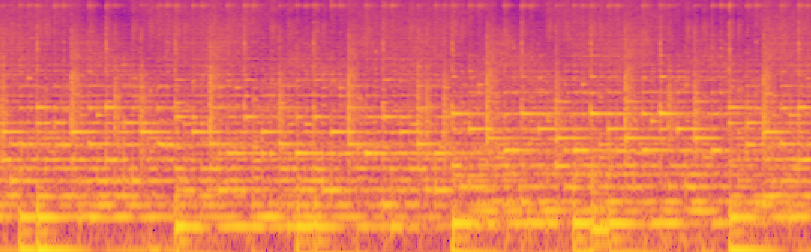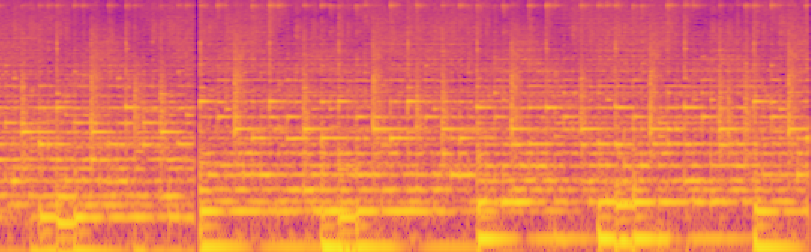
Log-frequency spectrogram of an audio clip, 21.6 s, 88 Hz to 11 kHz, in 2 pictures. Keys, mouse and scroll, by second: 0.9 g, 2.8 shift+click, 3.9 click, 4.5-5.8 typing, 5.4 click, 8.0 click, 9.3 r, 10.3 click, 11.1 shift+click, 11.6 g, 13.7 click, 14.9 f, 15.4 g, 15.9 click, 16.3 r, 17.1 click, 17.5 g, 18.8 click, 19.0 scroll down 1, 19.2 middle click, 20.3 scroll up 1, 20.5 middle click, 21.1 scroll up 1, 21.3 click, 21.5 scroll down 1.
